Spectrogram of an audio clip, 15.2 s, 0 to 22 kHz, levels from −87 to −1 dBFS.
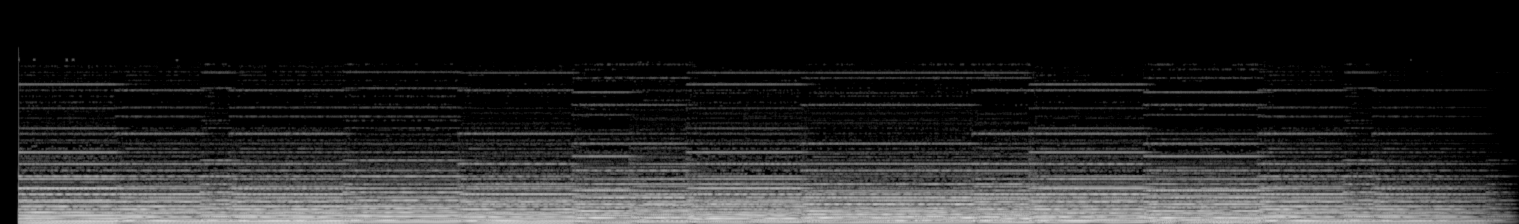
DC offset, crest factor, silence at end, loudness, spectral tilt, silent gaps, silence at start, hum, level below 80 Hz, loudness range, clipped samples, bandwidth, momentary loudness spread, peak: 0.1%; 14 dB; 0.15 s; -19 LUFS; -5 dB/octave; none; 0.2 s; none; -40 dBFS; 2 LU; under 0.1%; 15.5 kHz; 5 LU; -6 dBFS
